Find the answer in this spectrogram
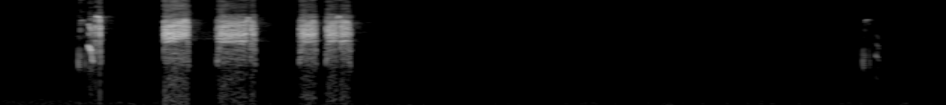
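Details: Black francolin in winter giving its call: a short scratchy note, then four strong grating notes grouped two and two, followed by silence and a faint note near the end.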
